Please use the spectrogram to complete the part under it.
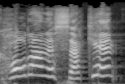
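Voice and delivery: high-pitched interjection; halting self-talk. Acted. Psalmist interrupting his own thoughts, high and insistent. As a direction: cut in high to halt racing thoughts.

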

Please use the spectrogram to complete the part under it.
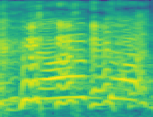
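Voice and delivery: high, loud laughing delight. Real, not acted. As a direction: burst out laughing with joy. (risa de alegría, aguda)

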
